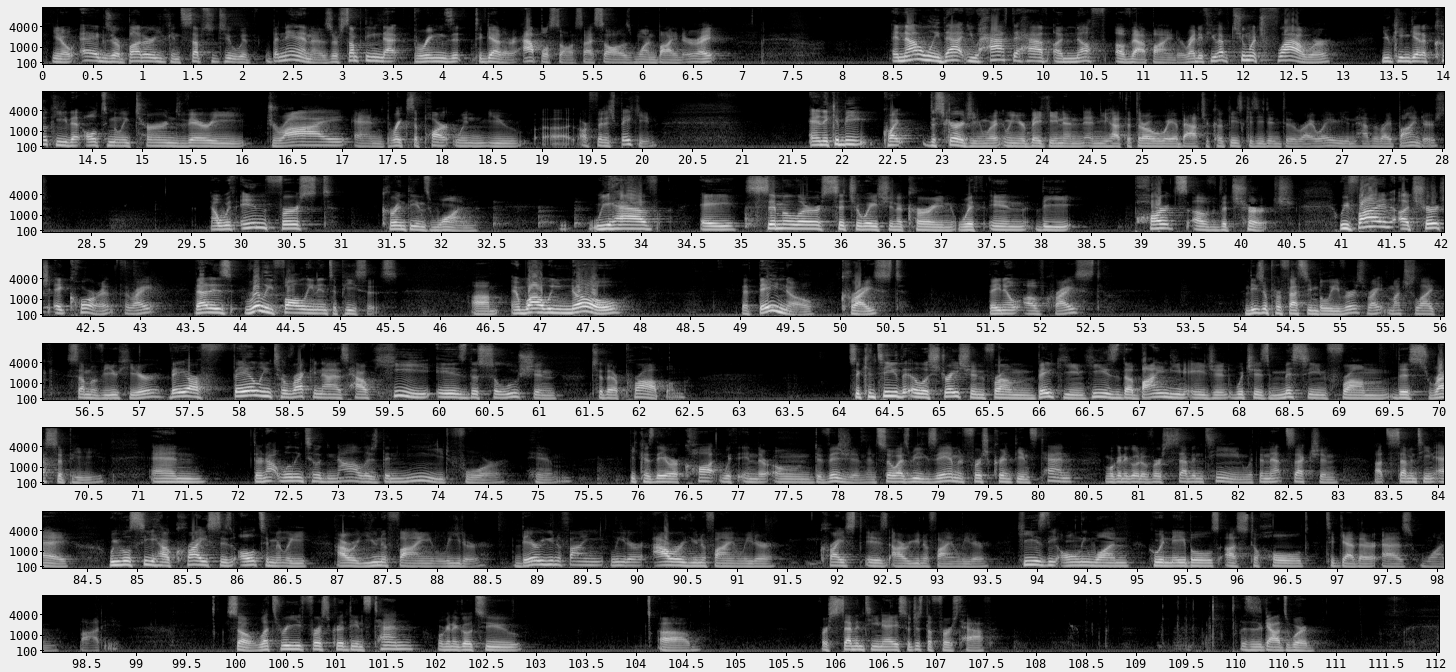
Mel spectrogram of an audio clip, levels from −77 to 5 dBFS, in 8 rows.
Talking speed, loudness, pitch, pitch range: 150 wpm, -16 LUFS, 140 Hz, 125-165 Hz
